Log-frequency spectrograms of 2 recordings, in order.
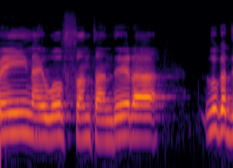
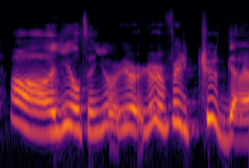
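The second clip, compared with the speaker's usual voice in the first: lightly voiced admirer, pitched up; imitated sweet-talk in a higher voice; mock cooing; 4 semitones higher than usual. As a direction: coo it like a fond compliment. Imitating people in Spain cooing.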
